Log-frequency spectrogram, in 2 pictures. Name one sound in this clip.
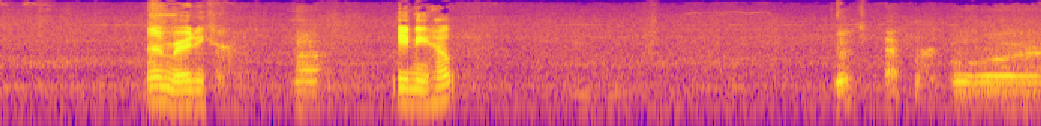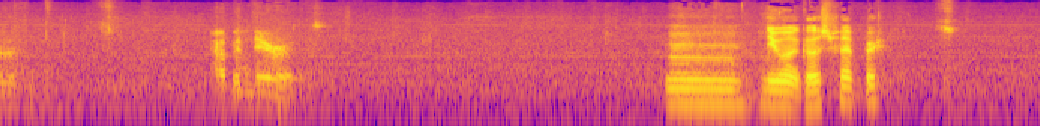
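A young man talks casually close by, in short bursts.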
